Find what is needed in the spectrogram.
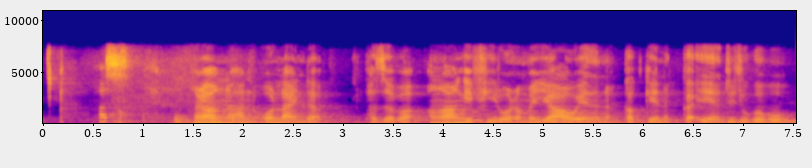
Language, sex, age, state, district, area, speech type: Manipuri, female, 30-45, Manipur, Kakching, rural, spontaneous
